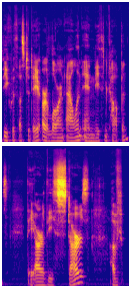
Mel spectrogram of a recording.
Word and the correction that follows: Copens: Did I pronounce that correctly? Or Copens. Copens. I should have told you. – no worries. So Nathan Copens,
